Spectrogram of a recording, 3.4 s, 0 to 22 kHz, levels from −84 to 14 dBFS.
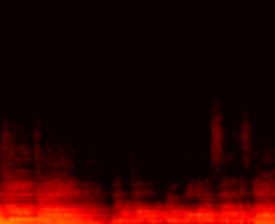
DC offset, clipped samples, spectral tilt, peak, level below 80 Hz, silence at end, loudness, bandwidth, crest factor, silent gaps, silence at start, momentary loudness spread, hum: under 0.1%; under 0.1%; -7 dB/octave; -18 dBFS; -58 dBFS; 0 s; -36 LUFS; 12 kHz; 16 dB; none; 0 s; 12 LU; none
